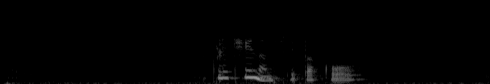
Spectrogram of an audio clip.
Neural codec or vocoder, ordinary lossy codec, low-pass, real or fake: none; MP3, 24 kbps; 3.6 kHz; real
